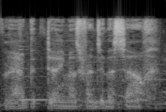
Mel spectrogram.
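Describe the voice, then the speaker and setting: A man playing a brooding, guarded fugitive swordsman in a video game, speaking tersely and in measured, polite but wary words. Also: level tone, loud music behind the voice. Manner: terse, low-key, measured. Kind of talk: dramatic video game acting.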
